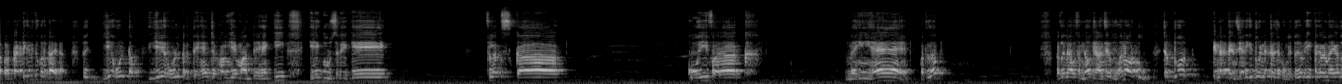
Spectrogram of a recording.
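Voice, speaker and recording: A man teaching physics in a recorded lecture, talking rapidly and animatedly and firing questions at his students. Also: fairly high pitch, pushed and bright, breathy edge.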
